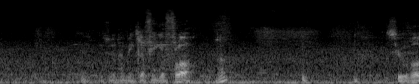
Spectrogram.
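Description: A second middle-aged man answers calmly and close by.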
